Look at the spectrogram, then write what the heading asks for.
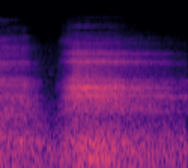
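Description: A deep breath drawn in during a church sermon, a soft, airy inhalation that swells after a short lull, then slowly eases off, faint and alone.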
